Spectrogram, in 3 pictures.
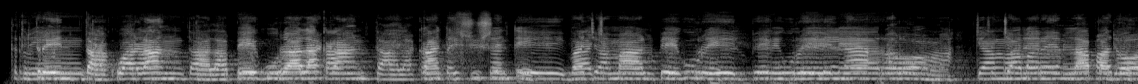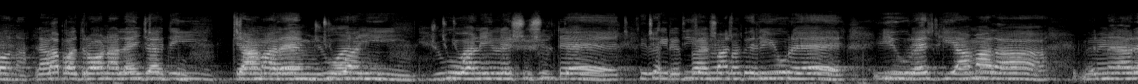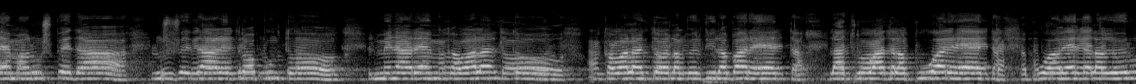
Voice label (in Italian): filastrocca; brianza; trenta quaranta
